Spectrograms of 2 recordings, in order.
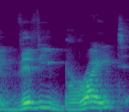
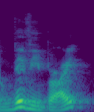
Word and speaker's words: ViviBright: the first to know I believe you pronounce the company vivvy bright VI VI bright so vivvy bright this is a full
